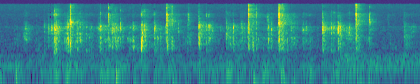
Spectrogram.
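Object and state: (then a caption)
Plastic membrane keyboard. Fingertips type on a black plastic membrane keyboard with RGB backlight, producing a quick, irregular run of soft, bright key clacks. Each tap is short and dry, with slightly louder strikes standing out, over a faint steady low hum.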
